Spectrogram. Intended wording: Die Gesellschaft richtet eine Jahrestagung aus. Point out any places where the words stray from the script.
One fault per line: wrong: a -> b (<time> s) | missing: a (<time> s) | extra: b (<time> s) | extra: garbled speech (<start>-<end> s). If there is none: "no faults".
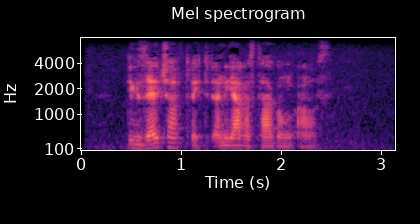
no faults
